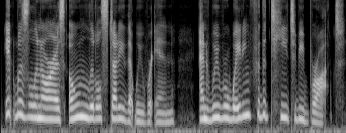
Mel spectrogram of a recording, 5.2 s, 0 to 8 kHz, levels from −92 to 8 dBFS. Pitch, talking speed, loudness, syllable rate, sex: 215 Hz, 230 wpm, -16 LUFS, 5.8 syllables/s, female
